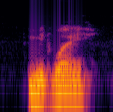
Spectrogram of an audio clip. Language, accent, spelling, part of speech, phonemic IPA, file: English, Southern England, midway, noun / adjective / adverb, /mɪdweɪ/, LL-Q1860 (eng)-midway.wav
- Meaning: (noun) 1. The middle; the midst 2. A middle way or manner; a mean or middle path between extremes 3. The part of a fair or circus where rides, entertainments, and booths are concentrated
